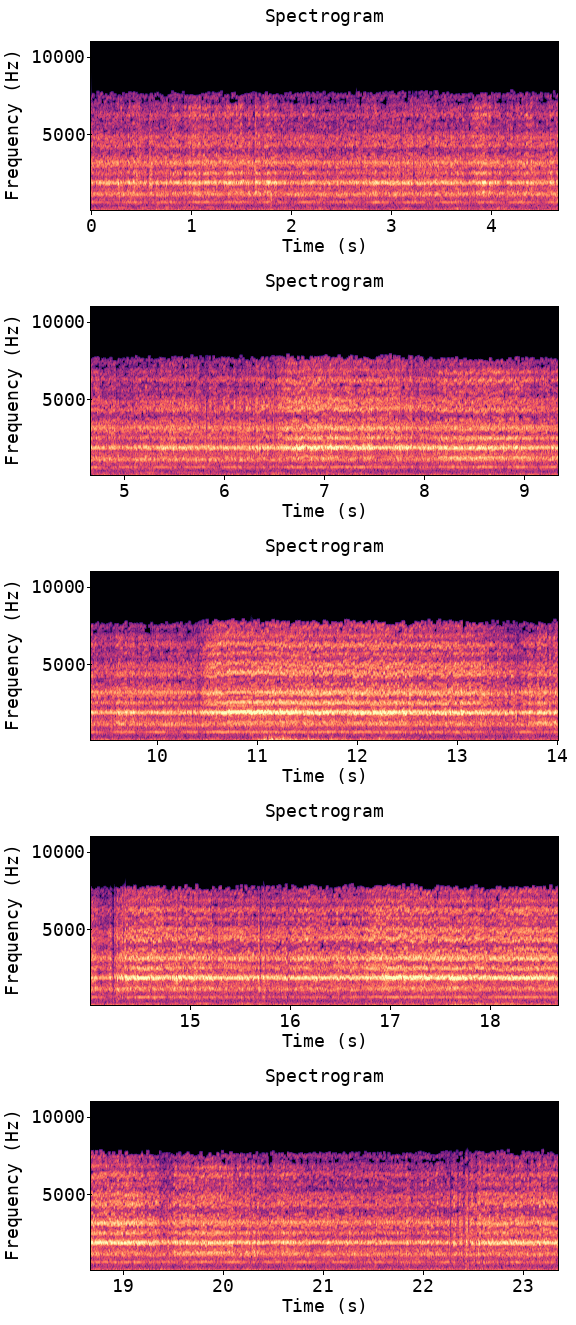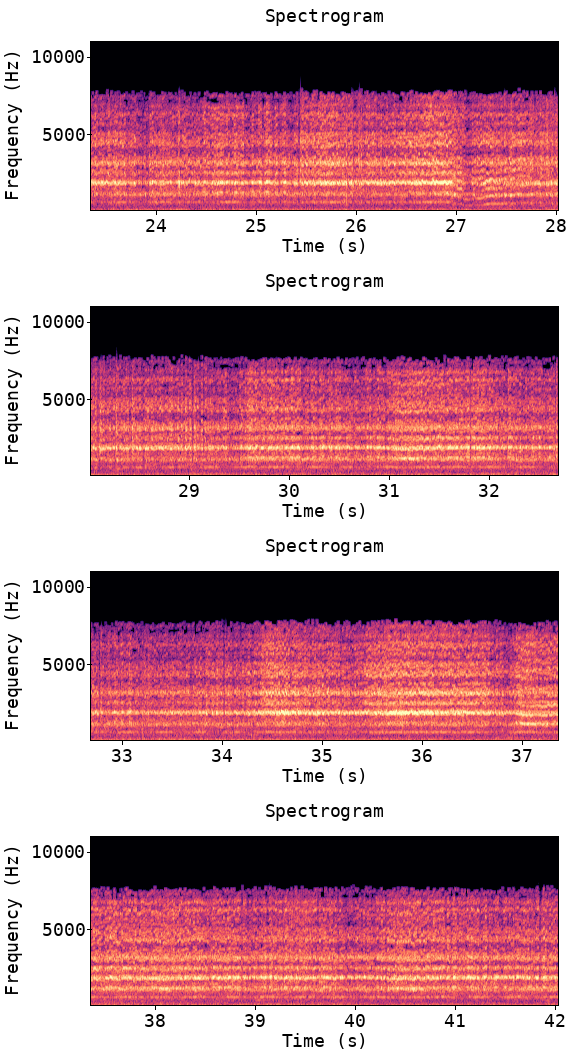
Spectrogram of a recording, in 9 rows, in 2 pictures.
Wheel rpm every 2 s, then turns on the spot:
160, 160, 160, 160, 170, 160, 170, 160, 160, 160, 160, 170, 160, 140, 160, 160, 160, 160, 160, 160, 170.
none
